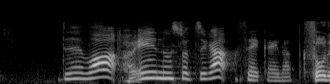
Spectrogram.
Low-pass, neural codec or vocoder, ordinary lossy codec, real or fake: none; codec, 16 kHz, 1 kbps, X-Codec, HuBERT features, trained on LibriSpeech; none; fake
